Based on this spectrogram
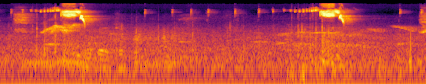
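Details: Blue-black grassquit from Bahia, a kept bird, singing two brief, very high buzzy bursts about three seconds apart, each a sharp sizzling note dropping slightly at the end, with quiet background between.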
